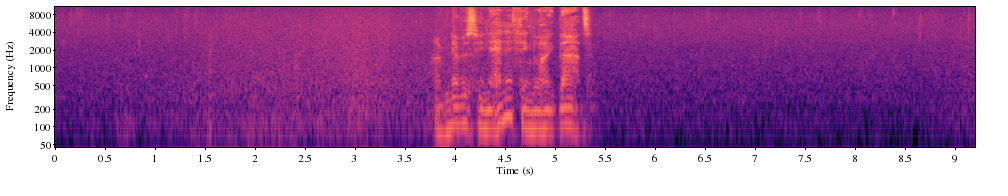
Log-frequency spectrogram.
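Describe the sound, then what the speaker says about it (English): Steady rain falls in the video game The Dark Eye: Chains of Satinav, a soft continuous hiss throughout, briefly covered midway by someone speaking. "It must rain here quite frequently"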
